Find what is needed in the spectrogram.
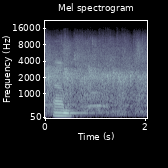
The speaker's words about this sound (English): So do you want to give her a round of applause?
